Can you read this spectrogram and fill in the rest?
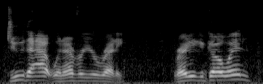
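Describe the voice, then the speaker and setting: A man's voice: high voice, quick pace, highs cut off, close to an everyday voice. A man playing a confident superhero mentor in an audio drama, with a dry, self-assured, instructive manner. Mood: brisk coaching.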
